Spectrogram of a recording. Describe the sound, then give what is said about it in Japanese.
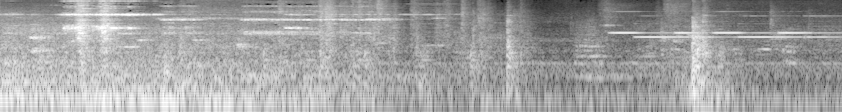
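Train wheels squeal on the rails with high, sustained metallic tones over a steady rumble, broken by sharp clanks and a loud jolt near the end. The train is driver-operated, with fares paid into a fare box, and has a wide gap between train and platform. No one speaks. “電車とホームの間が広くなっております。”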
